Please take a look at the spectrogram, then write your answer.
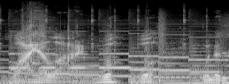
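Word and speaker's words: Waiʻalae: The W in the front of a word is wa, like Waianai, Waialai, wa.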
